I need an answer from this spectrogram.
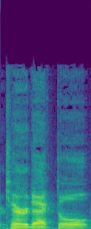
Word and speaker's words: pterodactyl: zombie pigman mister chops I think those P is silent you can never hear a pterodactyl and using the bathroom because the P is silent let's head on down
